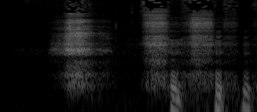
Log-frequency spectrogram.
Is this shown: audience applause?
no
